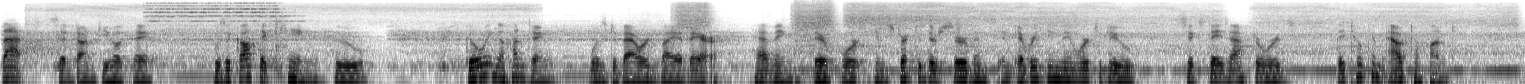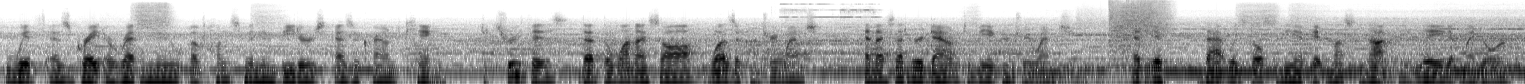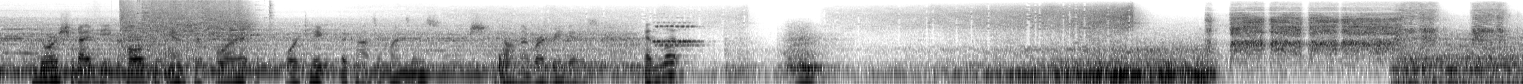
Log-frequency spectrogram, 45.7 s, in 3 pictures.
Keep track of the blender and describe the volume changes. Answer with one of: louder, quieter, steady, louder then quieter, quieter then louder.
louder.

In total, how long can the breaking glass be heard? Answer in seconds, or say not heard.
3 s.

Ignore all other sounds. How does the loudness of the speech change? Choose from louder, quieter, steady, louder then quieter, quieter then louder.
steady.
